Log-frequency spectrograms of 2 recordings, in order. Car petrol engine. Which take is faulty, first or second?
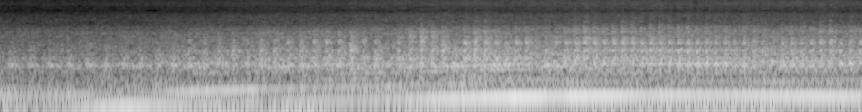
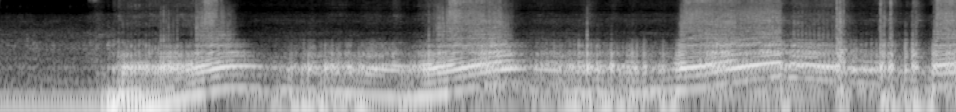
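second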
